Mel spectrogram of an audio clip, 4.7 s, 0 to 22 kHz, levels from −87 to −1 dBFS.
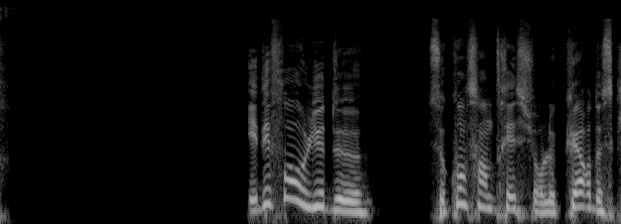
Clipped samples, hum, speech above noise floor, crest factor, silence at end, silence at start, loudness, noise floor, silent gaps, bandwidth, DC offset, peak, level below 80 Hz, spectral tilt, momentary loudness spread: under 0.1%; none; over 57 dB; 18 dB; 0 s; 0 s; -34 LUFS; under -90 dBFS; 0.28-1.74 s, 2.94-3.20 s; 17 kHz; under 0.1%; -18 dBFS; -66 dBFS; -5.5 dB/octave; 10 LU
